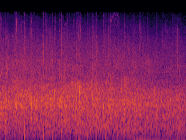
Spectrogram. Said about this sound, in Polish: Wielkie brawa.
